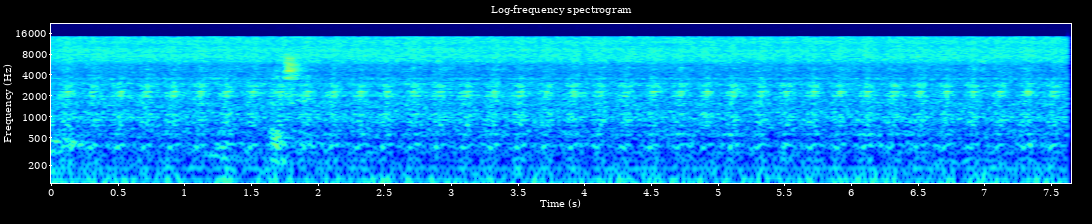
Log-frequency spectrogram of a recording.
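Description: Steady low hum with an even hiss over it: continuous room noise on the microphone, with one faint short tick about two seconds in.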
